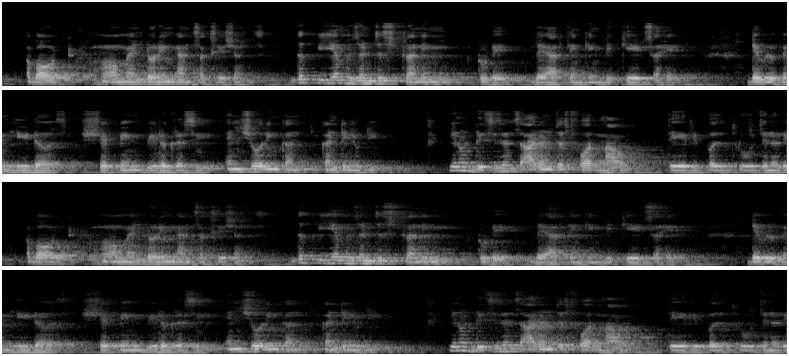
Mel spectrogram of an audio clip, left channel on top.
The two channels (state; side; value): normal; both; correlation 0.50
